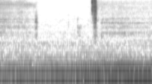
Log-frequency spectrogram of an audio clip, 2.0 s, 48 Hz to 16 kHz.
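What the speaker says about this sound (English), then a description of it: "I really like this direct straight pipe replacement. It is loud, and you do get used to it." A 2017 Ram 1500 Big Horn pickup idles through a straight pipe exhaust. It gives a deep, steady, close rumble that swells slightly toward the end, with no talking.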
